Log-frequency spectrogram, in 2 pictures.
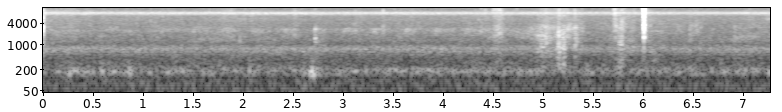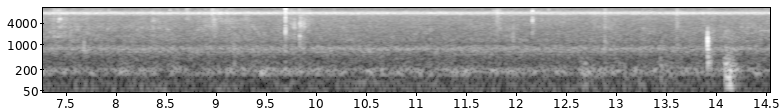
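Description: Hands scrape and rustle through loose soil.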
